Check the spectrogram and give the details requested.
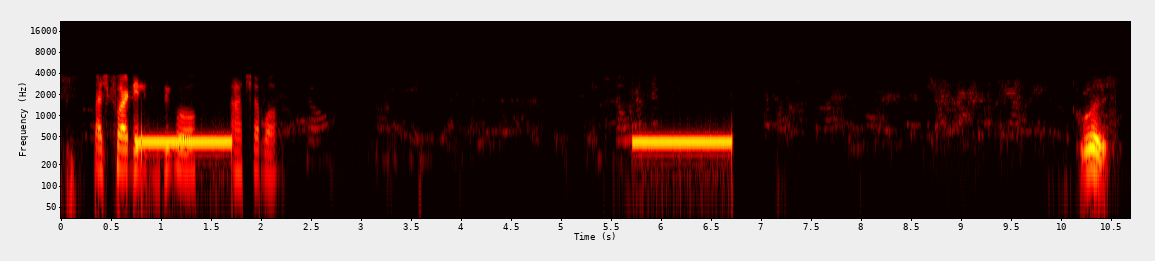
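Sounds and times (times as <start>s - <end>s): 
speech: 0.4s - 2.3s, 10.2s - 10.6s
loud steady telephone beep while calling another number: 0.7s - 1.8s, 5.7s - 6.7s.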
